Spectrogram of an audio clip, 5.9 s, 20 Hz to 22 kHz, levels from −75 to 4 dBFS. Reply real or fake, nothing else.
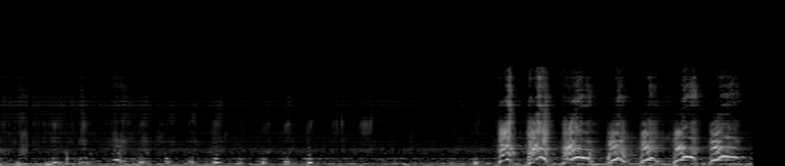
fake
